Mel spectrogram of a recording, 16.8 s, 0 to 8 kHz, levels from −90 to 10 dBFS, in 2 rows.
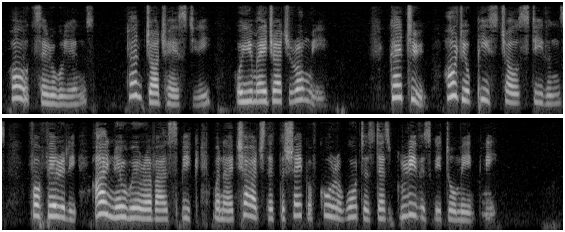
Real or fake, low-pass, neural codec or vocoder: fake; 7.2 kHz; codec, 24 kHz, 0.9 kbps, WavTokenizer, medium speech release version 1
